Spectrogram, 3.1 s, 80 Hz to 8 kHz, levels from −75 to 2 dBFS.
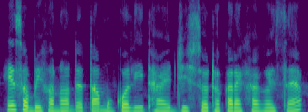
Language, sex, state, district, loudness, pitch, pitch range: Assamese, female, Assam, Kamrup Metropolitan, -19 LUFS, 240 Hz, 235-245 Hz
